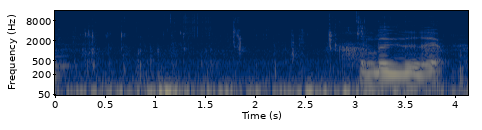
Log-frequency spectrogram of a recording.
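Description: Close-up eating of fried chicken wings: biting and chewing with small crunchy clicks, then a short low hummed voice near the end.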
